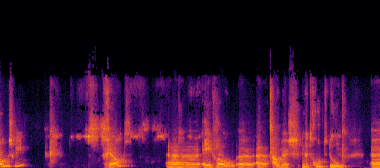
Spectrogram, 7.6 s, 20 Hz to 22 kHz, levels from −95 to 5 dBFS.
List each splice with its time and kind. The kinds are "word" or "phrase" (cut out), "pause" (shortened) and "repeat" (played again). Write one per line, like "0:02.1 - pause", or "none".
0:06.0 - word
